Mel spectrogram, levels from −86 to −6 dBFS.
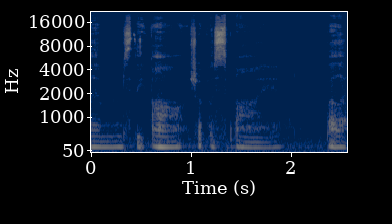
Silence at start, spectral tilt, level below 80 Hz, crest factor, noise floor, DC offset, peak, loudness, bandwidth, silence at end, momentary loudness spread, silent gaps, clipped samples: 0 s; -3 dB/octave; -84 dBFS; 26 dB; -73 dBFS; under 0.1%; -22 dBFS; -42 LUFS; over 20 kHz; 0 s; 21 LU; none; under 0.1%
